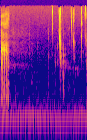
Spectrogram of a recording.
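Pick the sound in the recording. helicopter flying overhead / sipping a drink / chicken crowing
sipping a drink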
